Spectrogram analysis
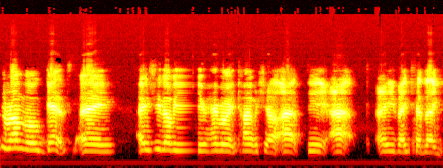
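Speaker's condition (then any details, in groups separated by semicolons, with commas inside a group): Cerebral palsy; wheelchair user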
